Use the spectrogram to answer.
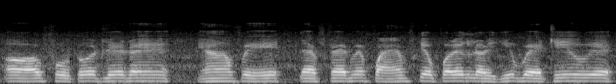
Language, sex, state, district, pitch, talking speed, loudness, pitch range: Hindi, male, Haryana, Jhajjar, 145 Hz, 175 wpm, -15 LUFS, 140-150 Hz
